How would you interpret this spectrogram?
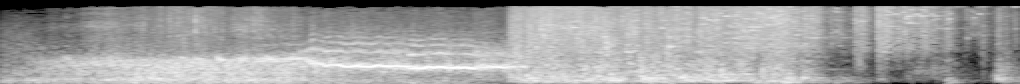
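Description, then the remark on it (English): Tires of an autonomous vehicle screech in a long rising skid, then a sudden loud crash bursts out with glass shattering and debris clattering as it fades. No one speaks. “about to jump into the autonomous vehicle and decide, is he going to crash and kill himself or someone else?”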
